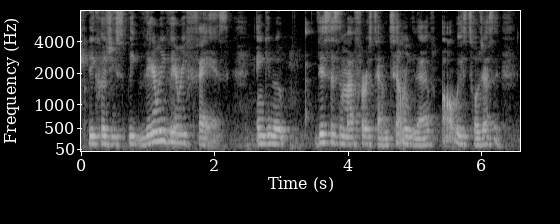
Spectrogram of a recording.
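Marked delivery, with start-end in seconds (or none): none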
